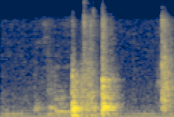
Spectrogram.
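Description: A kitchen spatula being fetched among other utensils: two short knocks close together about a second in.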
